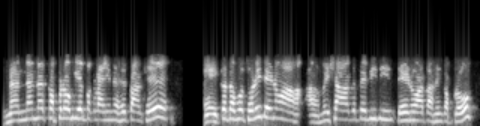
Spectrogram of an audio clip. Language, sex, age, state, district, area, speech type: Sindhi, male, 60+, Delhi, South Delhi, urban, conversation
